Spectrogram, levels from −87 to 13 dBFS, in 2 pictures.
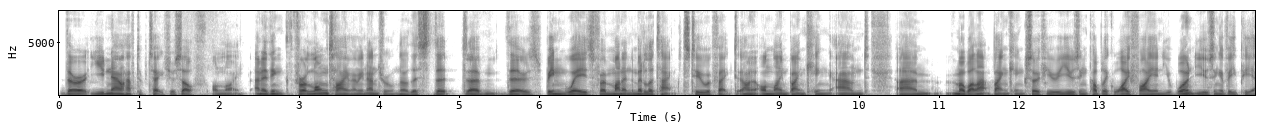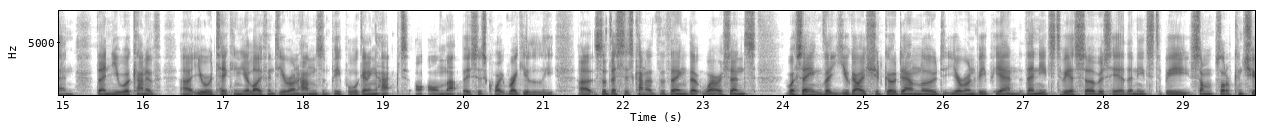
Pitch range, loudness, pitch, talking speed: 85-105 Hz, -20 LUFS, 95 Hz, 235 wpm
